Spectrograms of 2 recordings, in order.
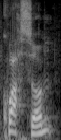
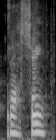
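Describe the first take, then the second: First: It is said with a British pronunciation. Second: It is said with a French pronunciation. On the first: "as the uh, Brits say" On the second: "as uh, as the French say"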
